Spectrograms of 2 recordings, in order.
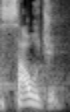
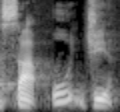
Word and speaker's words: saúde: a sua sílaba e na própria pronúncia você fala sai da você fala saúde não você fala Sá ida e você fala Sá udi porque porque esta vogal fica isolada você fala Sá e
